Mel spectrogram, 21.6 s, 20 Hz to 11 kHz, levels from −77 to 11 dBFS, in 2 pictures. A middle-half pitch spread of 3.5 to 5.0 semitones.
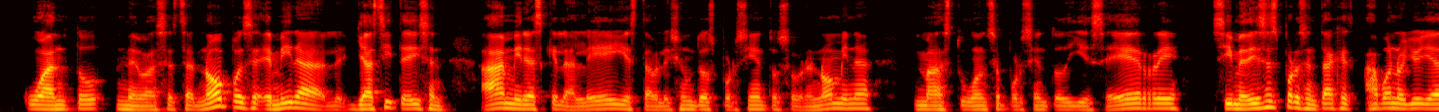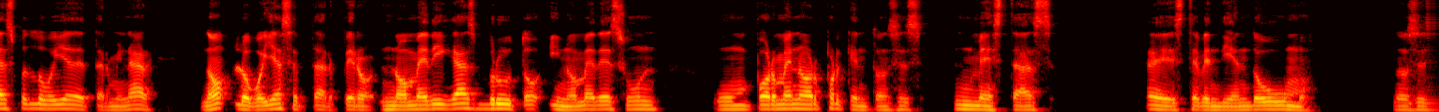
Yes: average, 3.8 semitones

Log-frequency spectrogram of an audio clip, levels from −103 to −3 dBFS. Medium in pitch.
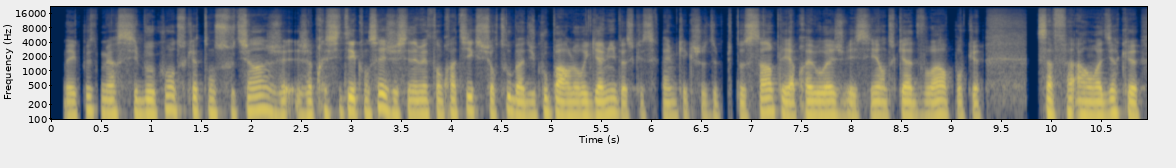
No: low, 115 Hz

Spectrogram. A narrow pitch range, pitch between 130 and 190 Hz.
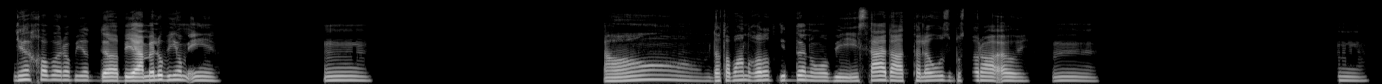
Yes: narrow, 2.1 semitones; medium, 185 Hz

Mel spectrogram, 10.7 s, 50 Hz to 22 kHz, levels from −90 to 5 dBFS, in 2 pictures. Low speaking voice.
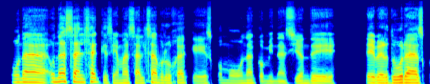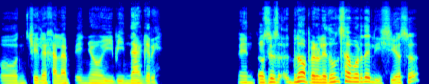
Yes: low, 125 Hz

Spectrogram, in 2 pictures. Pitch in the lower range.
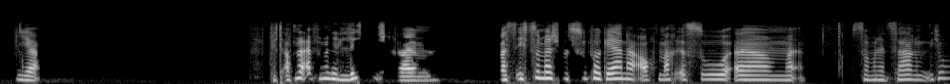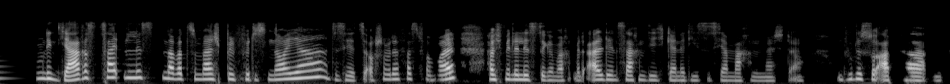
No: high, 225 Hz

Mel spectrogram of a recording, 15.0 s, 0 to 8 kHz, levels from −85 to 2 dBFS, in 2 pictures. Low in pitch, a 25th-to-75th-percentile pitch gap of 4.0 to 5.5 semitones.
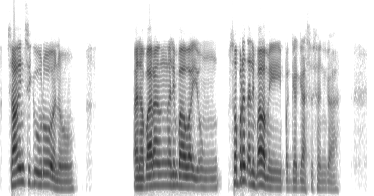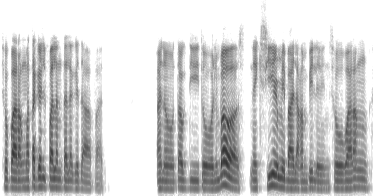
Yes: low, 130 Hz; average, 4.3 semitones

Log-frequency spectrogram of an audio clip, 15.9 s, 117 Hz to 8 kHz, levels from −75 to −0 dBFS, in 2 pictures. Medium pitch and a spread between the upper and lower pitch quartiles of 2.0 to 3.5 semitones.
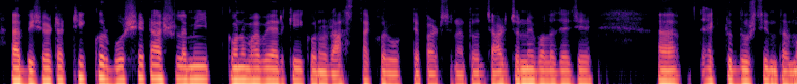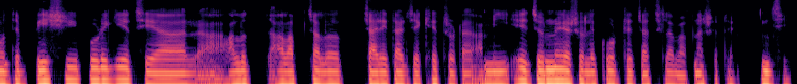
No: low, 120 Hz; narrow, 2.6 semitones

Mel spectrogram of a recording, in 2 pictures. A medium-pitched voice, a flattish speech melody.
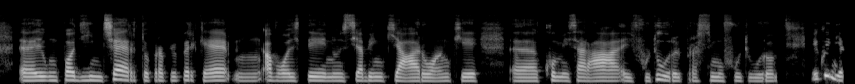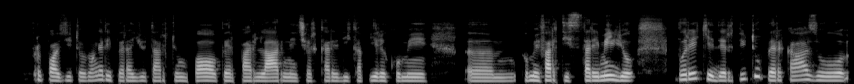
Yes: medium, 175 Hz; narrow, 1.7 semitones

